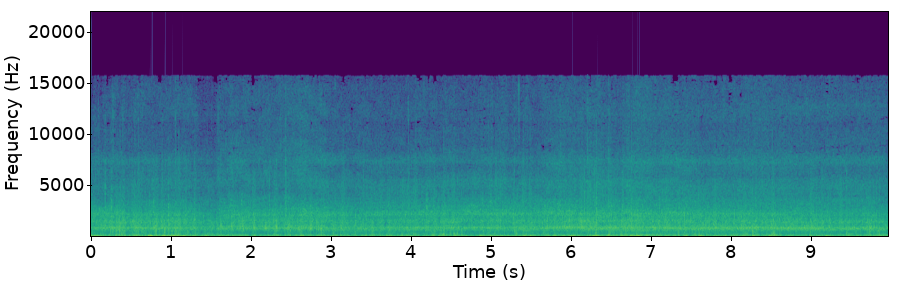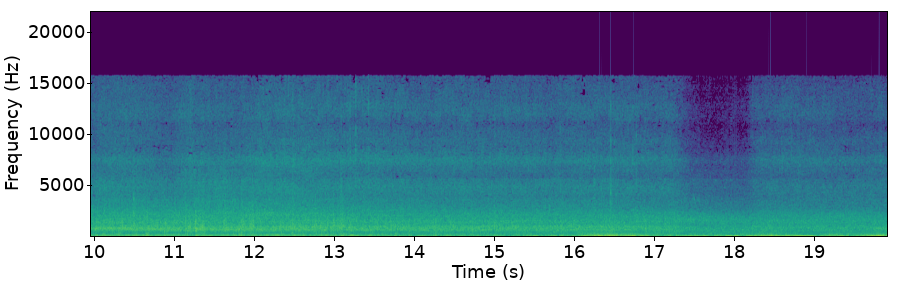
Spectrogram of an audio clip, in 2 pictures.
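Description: Double-stack intermodal freight train rolling past, a steady rumble and rattle of the wheels on the rails, growing louder with gusty low rumbling near the end.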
